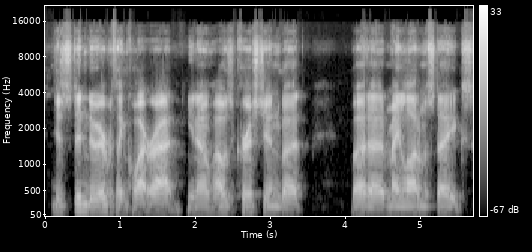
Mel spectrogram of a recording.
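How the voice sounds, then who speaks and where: A bright, sharp tone with monotone, flat intonation comes through in an Arkansas accent. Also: man. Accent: Southern US (Arkansas). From Arkansas, US South. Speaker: author. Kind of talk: podcast interview. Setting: livestream podcast.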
